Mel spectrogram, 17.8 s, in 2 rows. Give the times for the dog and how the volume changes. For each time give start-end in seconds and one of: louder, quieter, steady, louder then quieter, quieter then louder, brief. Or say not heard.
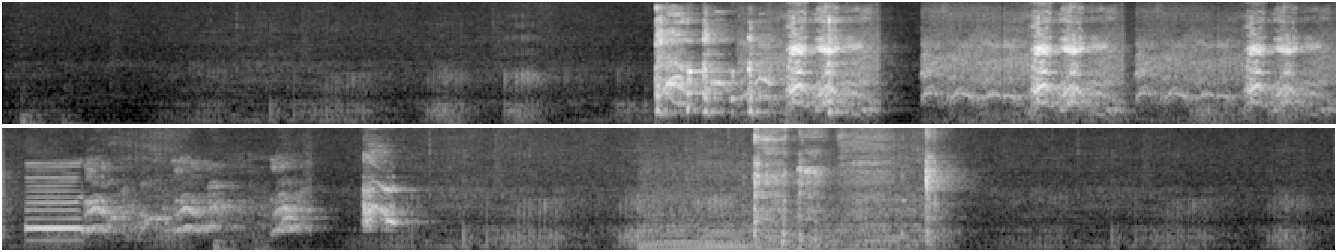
4.9-11.6 quieter.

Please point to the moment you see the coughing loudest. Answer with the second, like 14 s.
5 s.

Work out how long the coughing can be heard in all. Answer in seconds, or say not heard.
3 s.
